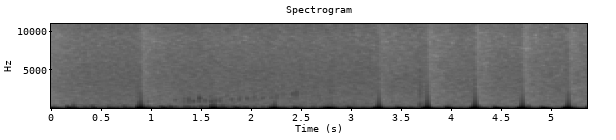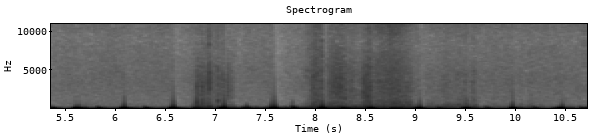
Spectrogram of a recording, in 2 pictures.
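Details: Rapid heartbeats at about 125 a minute with uneven spacing between beats, described as sick; fast irregular heartbeat.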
